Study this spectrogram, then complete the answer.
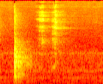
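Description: A single clink of a utensil against a jug while lemon rinds and sugar are sieved into homemade lemonade, followed by two faint, brief scraping touches, with no voices.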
